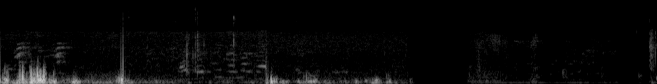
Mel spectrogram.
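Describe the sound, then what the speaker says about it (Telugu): Ducks and geese honk in quick bursts beside a temple pond at Raghavapuram, loudest at first and then fading to quiet, with rustling and background voices. "బాతులు రకరకాల నీటి పక్షులు ఇక్కడ కనిపిస్తున్నాయి"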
